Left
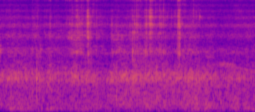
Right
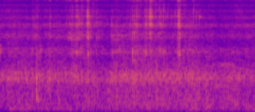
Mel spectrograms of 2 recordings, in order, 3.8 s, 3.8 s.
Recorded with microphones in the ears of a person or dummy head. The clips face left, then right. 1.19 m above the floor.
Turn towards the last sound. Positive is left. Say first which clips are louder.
# right 3 dB
turn(degrees=-35)  # may be behind; listen again after turning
